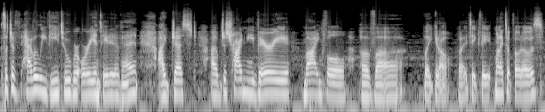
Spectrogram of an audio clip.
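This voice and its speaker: A woman's voice: sits low, fairly even intonation, measured pace. A woman livestreamer chatting casually and affectionately with her viewers, her voice slightly strained and recovering.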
